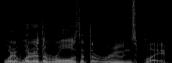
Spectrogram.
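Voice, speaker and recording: A man's voice: mid-range voice, expressive, moderate pace, a little mellow, clear, resonant tone. A man giving casual reaction commentary as a video host, curious and often musing aloud.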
